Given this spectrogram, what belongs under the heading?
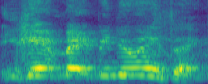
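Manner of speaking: high, quick mock defiance; defiant retort. Suspect refusing to obey officer, defiant retort. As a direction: push back fast and high.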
